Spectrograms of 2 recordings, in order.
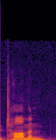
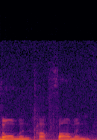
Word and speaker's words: Thoman: So and my last name is Thoman, which is spelled Thomas, but with an N instead. So it's always Mr. Tommen. They don't think to pronounce the O in the long O. Thoman.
